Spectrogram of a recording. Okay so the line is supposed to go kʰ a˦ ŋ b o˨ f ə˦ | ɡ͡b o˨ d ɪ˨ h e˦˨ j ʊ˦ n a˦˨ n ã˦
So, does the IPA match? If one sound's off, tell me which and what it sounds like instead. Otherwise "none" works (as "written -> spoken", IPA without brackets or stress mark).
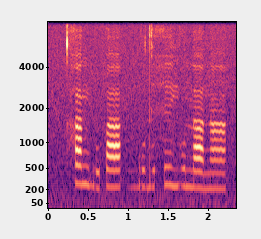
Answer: ə˦ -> a˦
